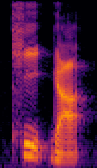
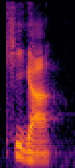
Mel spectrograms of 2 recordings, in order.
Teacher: So if I were to add a particle, it would become ki-ga. Ki, high, and ga, low.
